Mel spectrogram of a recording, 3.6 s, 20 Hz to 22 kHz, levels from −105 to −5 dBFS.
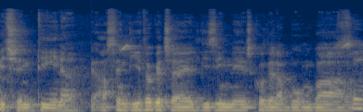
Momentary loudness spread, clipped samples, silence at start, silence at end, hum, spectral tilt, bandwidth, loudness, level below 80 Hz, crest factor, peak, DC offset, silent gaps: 6 LU; under 0.1%; 0 s; 0 s; none; -6 dB/octave; 15.5 kHz; -42 LUFS; -70 dBFS; 16 dB; -24 dBFS; under 0.1%; none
